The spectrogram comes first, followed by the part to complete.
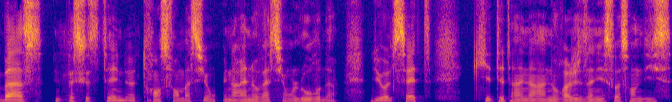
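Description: Recorded very cleanly against a silent background with a dry, close sound and no echo, a man speaks fairly slowly at a medium pitch with monotone, flat intonation. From Belgium. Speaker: architect and BIM manager. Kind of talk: interview.

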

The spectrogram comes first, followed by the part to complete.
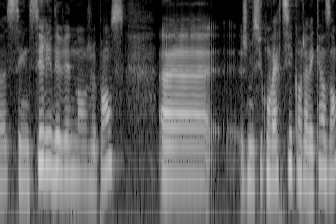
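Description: A woman at a fairly slow pace, fairly even intonation, on a very clean recording with a silent background. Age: 30s. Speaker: entrepreneur and business coach. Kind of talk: interview. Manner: hesitant, with frequent fillers.

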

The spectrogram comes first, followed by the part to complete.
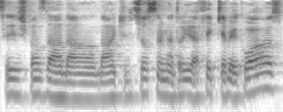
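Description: A man talks with a Quebec accent and a dark, mellow tone. His intonation stays fairly even. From Quebec, Saguenay-Lac-Saint-Jean (Roberval). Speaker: film director. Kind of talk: interview storytelling. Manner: casual, many hesitations.

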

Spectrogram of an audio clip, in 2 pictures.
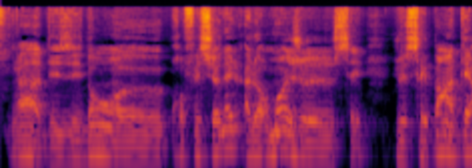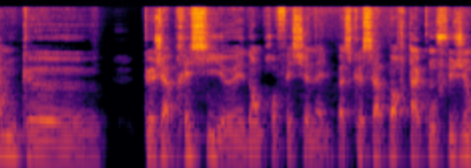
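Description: Recorded very cleanly against a silent background, a man speaks at a very slow pace. His pitch is fairly low and his intonation fairly even. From Paris suburbs, France. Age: 50s. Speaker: caregiver association founder. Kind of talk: podcast interview.

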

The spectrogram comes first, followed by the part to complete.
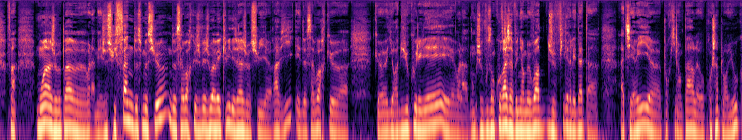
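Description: Using a plain, everyday voice, a man speaks at a moderate pace with a fairly high pitch and ordinary pitch variation. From Nice, France. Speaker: ukulele player and blogger. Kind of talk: casual chat. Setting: studio.

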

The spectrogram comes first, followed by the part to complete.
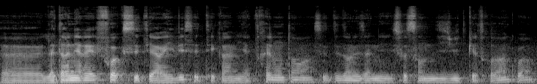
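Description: The intonation stays fairly even. There are hardly any pauses. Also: man, very deep, low pitch for a man, moderate pace. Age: 40s. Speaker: art dealer and collector. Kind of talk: interview. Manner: halting.

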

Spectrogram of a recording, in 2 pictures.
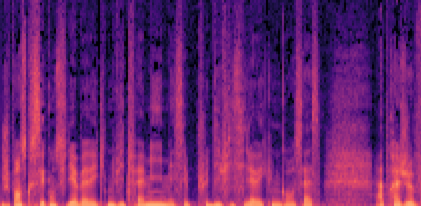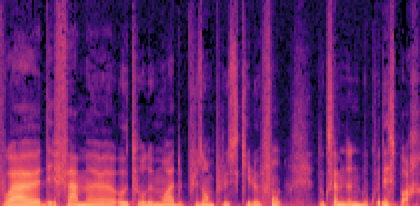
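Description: Over a silent background in a very clean recording, a woman talks at a very fast pace with ordinary pitch variation. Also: medium pitch for a woman. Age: 30s. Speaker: entrepreneur. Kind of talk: interview. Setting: on location at her workplace. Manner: halting, many hesitations.

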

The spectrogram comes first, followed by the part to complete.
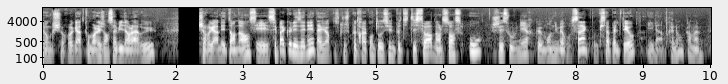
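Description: Very fast and with lively intonation, a man talks at a medium pitch, the sound dry and close with no echo. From French Basque Country, Saint-Jean-de-Luz. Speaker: business executive. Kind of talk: interview. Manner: energetic.

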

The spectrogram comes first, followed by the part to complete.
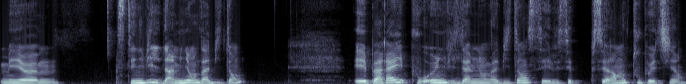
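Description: A woman with a fairly high pitch, ordinary pitch variation, and a fairly quick pace, on a very clean recording with a silent background. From eastern France (Vosges). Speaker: race walker athlete. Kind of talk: interview.

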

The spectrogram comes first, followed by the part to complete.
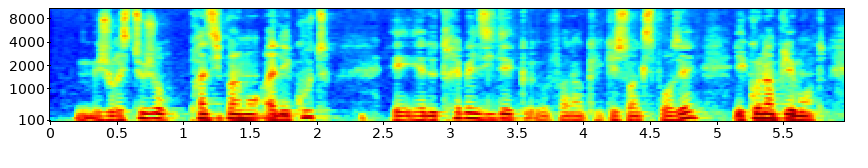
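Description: Speaking at a very fast pace, a man has a dark, mellow, somewhat breathy tone with ordinary pitch variation. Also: medium pitch for a man. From Morocco, village near Marrakech. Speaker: recruitment firm founder. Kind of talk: interview conversation. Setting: company office.

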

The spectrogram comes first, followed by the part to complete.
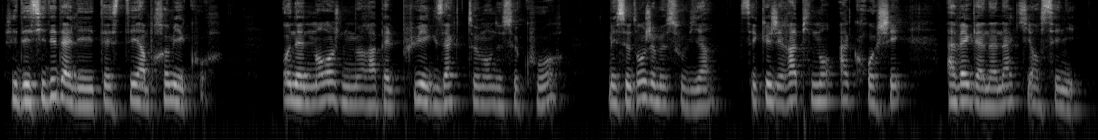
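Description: A dark, mellow tone in a monotone, flat delivery. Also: woman. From France, Brittany. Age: 20s. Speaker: yoga teacher and podcast host. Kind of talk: solo podcast monologue.

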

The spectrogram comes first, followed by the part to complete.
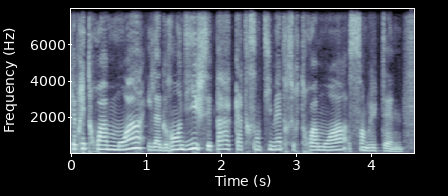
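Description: A woman speaks with vocal fry. The recording is very clean, with a silent background. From German-speaking Switzerland, Schaffhausen. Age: 40s. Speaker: parent of a child with a muscle disease, former doctor, shop owner. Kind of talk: casual interview.

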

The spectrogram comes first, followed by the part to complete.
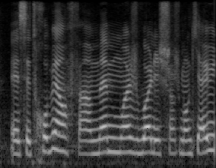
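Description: On a very clean recording with a silent background, a woman speaks at medium pitch in a monotone, flat delivery. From French Basque coast (Bayonne). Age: young. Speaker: professional surfer. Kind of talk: casual interview.

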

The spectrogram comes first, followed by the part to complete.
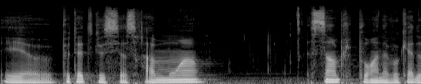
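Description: This man talks in a flat, monotone way. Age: 20s. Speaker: lawyer. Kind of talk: interview. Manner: halting.

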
